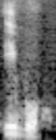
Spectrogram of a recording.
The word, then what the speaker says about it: Ibo: They don't call it Ebo, but it's not either. It's Ebo. So, it's Ebo, but the spelling will be IBO.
